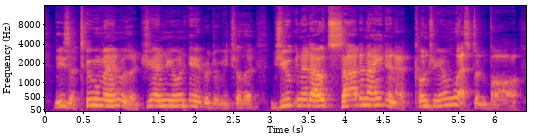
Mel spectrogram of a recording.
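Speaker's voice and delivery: loud, high, hammed-up commentator call; Mongo. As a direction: belt it out like an over-excited TV announcer. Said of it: "Mongo goes".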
